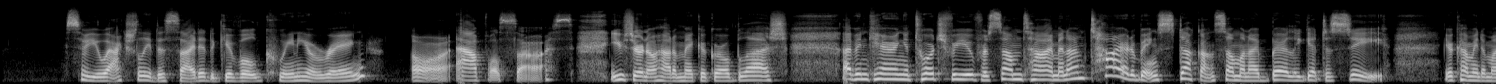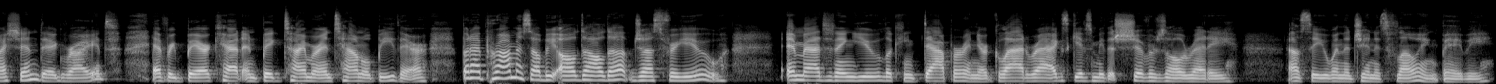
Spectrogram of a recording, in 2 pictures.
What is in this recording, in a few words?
Phone Message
